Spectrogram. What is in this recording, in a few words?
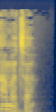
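"amateur", English, British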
